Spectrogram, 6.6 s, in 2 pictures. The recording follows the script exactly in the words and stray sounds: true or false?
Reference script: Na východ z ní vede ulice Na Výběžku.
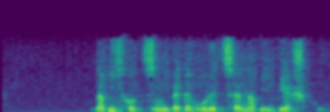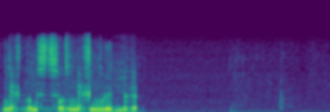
false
